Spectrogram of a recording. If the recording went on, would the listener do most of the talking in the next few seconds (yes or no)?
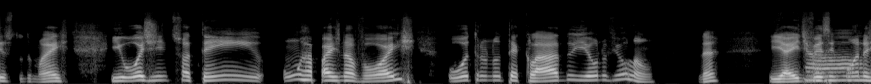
no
